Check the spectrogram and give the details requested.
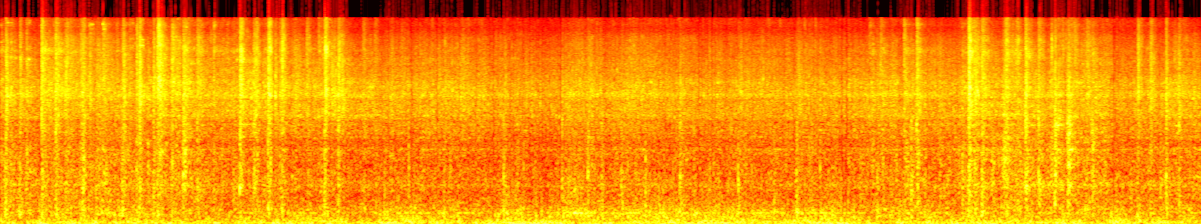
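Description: Passenger train coach running at speed, heard from its open door: a loud, steady rumble of wheels on the track with many sharp clacks, which come thickest near the end.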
